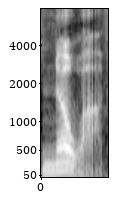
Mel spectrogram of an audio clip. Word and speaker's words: NOP: instruction that does nothing nop which is generally pronounced no op because it stands for no operation is the z80 instruction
